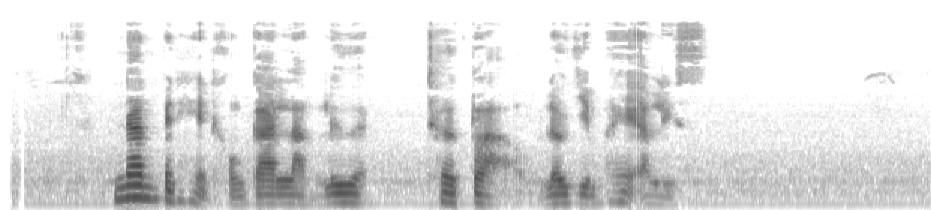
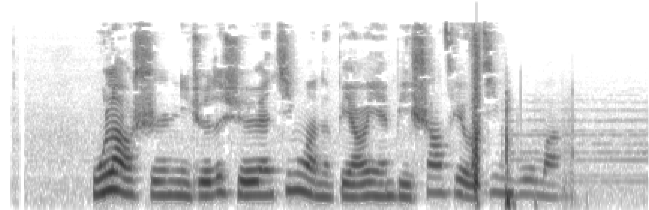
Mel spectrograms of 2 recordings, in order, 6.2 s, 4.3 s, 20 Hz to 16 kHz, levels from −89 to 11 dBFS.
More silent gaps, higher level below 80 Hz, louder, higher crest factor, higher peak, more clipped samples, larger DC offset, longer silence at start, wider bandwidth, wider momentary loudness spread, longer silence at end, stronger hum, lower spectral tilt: neither; second, -76 dBFS vs -56 dBFS; second, -28 LUFS vs -22 LUFS; about the same, 26 dB vs 24 dB; second, -4 dBFS vs 0 dBFS; neither; neither; about the same, 0.5 s vs 0.6 s; about the same, 11.5 kHz vs 11.5 kHz; first, 19 LU vs 9 LU; first, 1.55 s vs 0.5 s; neither; about the same, -5.5 dB/octave vs -4.5 dB/octave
